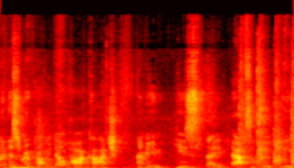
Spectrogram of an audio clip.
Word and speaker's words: Koch: We have KOCH, and Edward Norton. That's how you pronounce that.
